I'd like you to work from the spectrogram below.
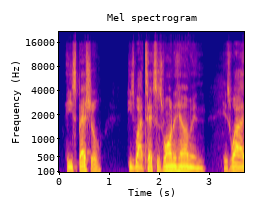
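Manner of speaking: normal talking voice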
